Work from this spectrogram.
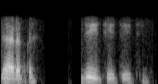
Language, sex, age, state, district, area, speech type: Sindhi, female, 60+, Rajasthan, Ajmer, urban, conversation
